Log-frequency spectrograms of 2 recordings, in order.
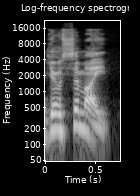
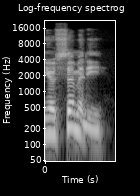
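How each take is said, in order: First: The ending is read like 'mite', rhyming with 'Vegemite'. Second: The ending is said 'mitty', with four syllables. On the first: The speaker calls it wrong. "I pronounced that wrong because my eyes are stupid" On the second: The speaker calls it right. "I mean Yosemite"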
